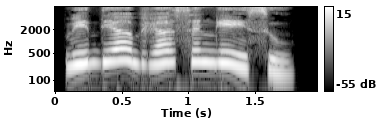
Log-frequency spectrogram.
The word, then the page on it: ವಿದ್ಯಾಭ್ಯಾಸಂಗೆಯಿಸು: kannada; vidyābhyāsangeyisu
